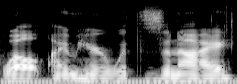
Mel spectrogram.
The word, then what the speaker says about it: ZNi: Well, I'm here with Zanai. Z and I. Zanai. Yeah, that's Zanai.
